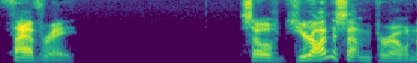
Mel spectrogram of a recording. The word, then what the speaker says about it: Favre: My conspiracy theory, my biggest Packers name conspiracy theory is surrounding Brett Favre, because you explained to me how it's pronounced Favre the way it's spelled.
